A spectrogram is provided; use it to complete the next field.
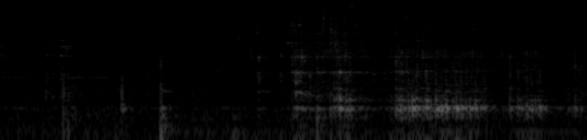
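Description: Lemonade pours into a flask, filling about a third of it, a steady splashing stream with bubbly gurgling that grows fuller and louder partway through as the vessel fills and the lemonade froths. No voices.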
